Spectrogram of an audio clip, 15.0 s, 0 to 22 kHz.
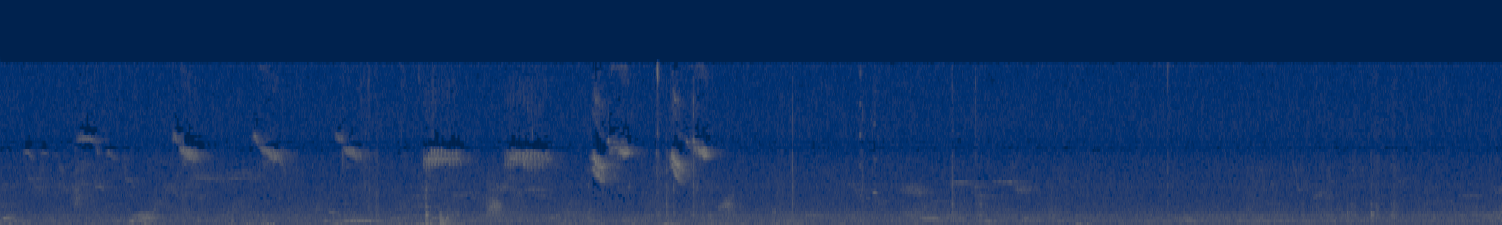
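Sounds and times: small bird chirping: 0.0s - 7.4s, 8.5s - 10.4s.

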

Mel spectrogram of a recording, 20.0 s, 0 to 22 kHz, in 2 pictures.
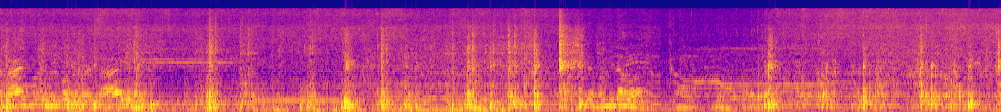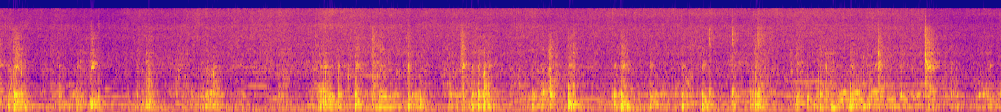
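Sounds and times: metal spatula scraping a pot: 0.0s - 6.2s
frying in hot oil sizzling: 0.0s - 20.0s.

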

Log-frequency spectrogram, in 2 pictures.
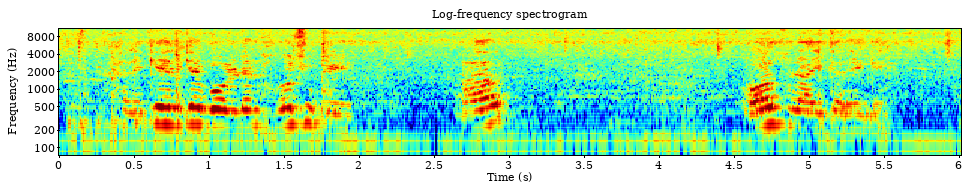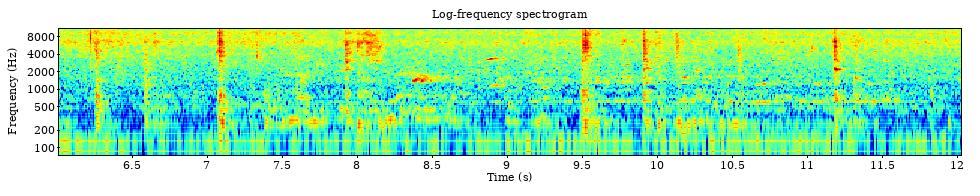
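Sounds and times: vegetables sizzling in oil: 0.0s - 12.0s
spatula knocking on pan: 6.2s - 8.2s, 9.4s - 11.5s.

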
